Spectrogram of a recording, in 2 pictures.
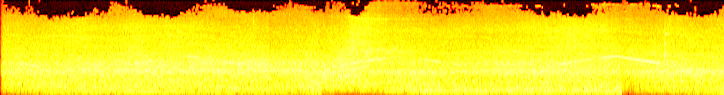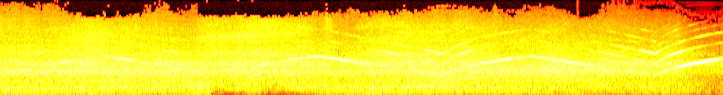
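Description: Ambulance siren sounding a slow wail, rising and falling about every four seconds, faint at first and growing louder as it approaches, loudest near the end, over the hiss of passing road traffic.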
